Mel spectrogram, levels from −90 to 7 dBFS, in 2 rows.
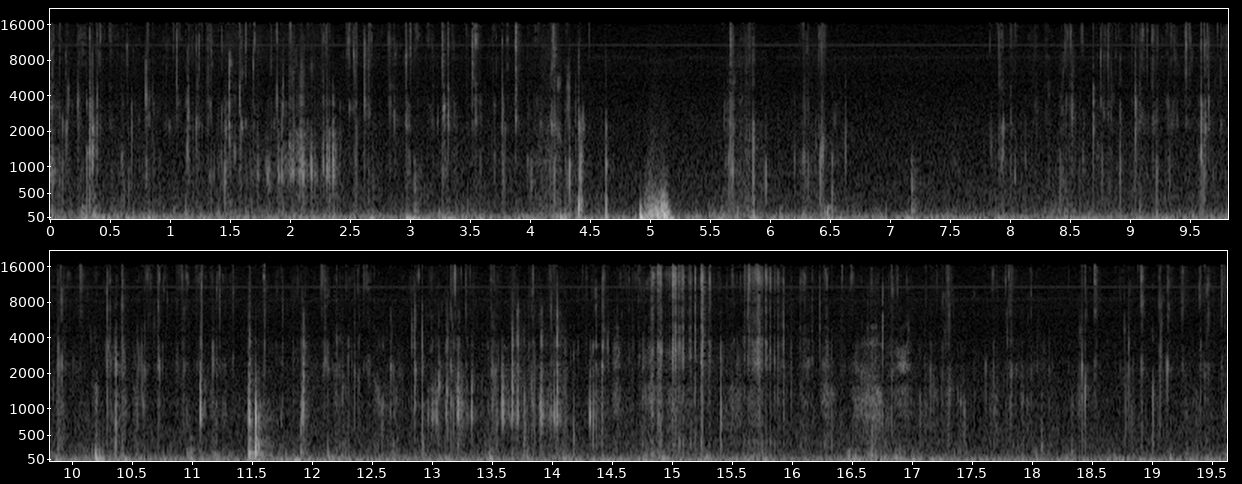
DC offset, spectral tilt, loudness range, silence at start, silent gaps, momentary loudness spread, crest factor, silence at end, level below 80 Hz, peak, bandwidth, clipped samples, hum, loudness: under 0.1%; -4.5 dB/octave; 11 LU; 0 s; none; 16 LU; 30 dB; 0 s; -44 dBFS; -10 dBFS; 17 kHz; under 0.1%; none; -42 LUFS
